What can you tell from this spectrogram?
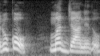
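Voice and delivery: a teacher's demonstrated order to stop, pausing after रुको; pause after रुको. Shown as a demonstration. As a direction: break after रुको, then मत जाने दो as one phrase. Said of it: "किसी को हम आदेश दे रहे हैं".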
